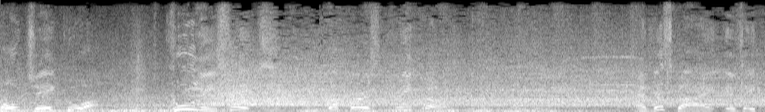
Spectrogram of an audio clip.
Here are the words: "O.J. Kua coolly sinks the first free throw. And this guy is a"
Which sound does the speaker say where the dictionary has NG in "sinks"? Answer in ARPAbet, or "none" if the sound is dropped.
none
